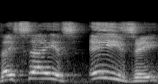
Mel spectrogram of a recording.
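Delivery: put-on very high, very slow English-accented voice. Doing an impression of a street performer after being asked: imitating an English street performer. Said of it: "Do the impression of him".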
